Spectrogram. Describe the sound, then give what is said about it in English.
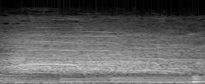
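Audience Section A in Jakarta roars and cheers in a sustained, loud wash of whoops and yells, with overlapping shouted voices holding steady pitches underneath the dense noise for the full few seconds. “Section A, make some noise.”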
